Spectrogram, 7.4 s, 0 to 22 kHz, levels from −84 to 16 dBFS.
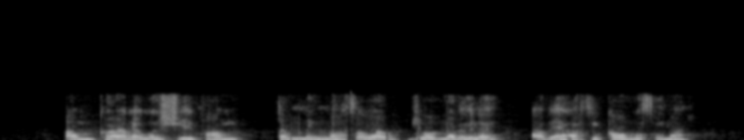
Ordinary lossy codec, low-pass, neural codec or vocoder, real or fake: AAC, 48 kbps; 7.2 kHz; codec, 24 kHz, 1.5 kbps, HILCodec; fake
